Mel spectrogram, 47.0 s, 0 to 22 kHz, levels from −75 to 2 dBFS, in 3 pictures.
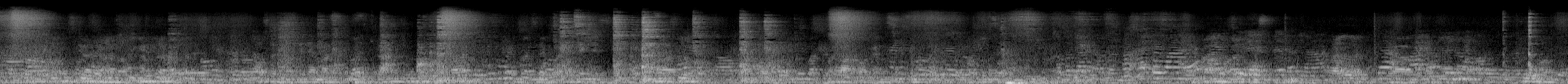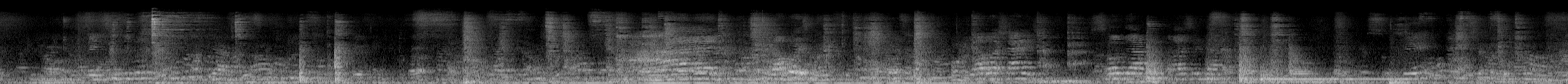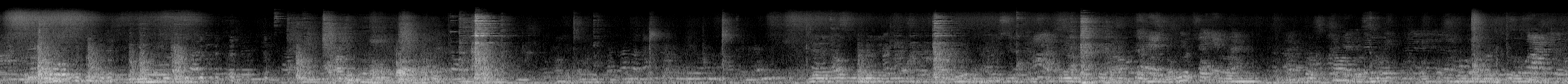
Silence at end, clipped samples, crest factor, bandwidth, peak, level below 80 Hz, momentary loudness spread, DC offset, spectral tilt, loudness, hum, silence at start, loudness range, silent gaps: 0 s; under 0.1%; 22 dB; 16 kHz; -2 dBFS; -32 dBFS; 9 LU; under 0.1%; -5 dB/octave; -24 LUFS; none; 0 s; 3 LU; none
